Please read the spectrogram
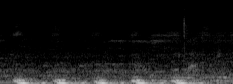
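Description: Five low, evenly spaced thumps, about two and a half a second, over a steady low hum.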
